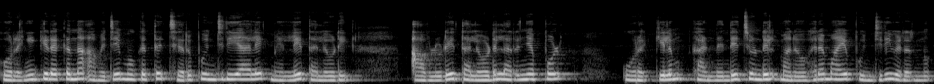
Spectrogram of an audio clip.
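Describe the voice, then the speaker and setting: Woman storyteller, gentle and steady, mellow tone, audio drama narration. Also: mid-range voice, normal speed.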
